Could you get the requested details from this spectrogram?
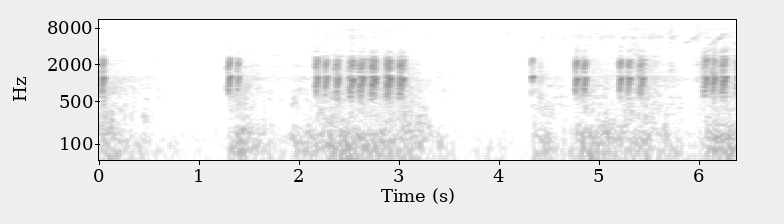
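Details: Yellow-vented bulbul chicks in the wild being fed by a parent, giving bursts of harsh, stacked, rapidly repeated begging notes in clusters with short silent gaps between them.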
